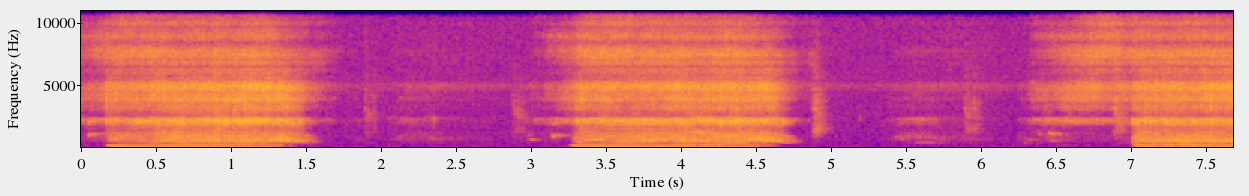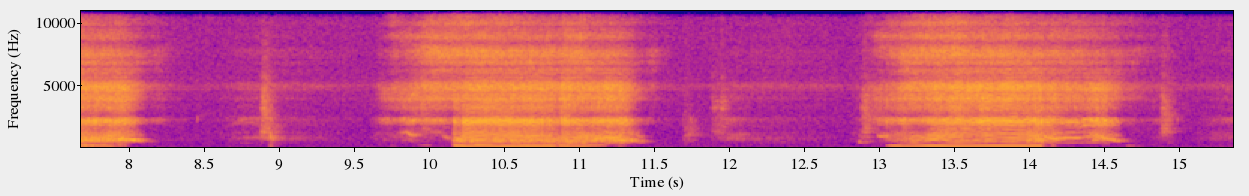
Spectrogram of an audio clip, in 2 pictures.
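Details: Real sleep snoring recorded on a phone after practicing the 4-7-8 breathing technique (inhale 4, hold 7, exhale 8): regular, loud, vibrating snores on each breath, about 19 a minute, separated by quiet gaps.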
